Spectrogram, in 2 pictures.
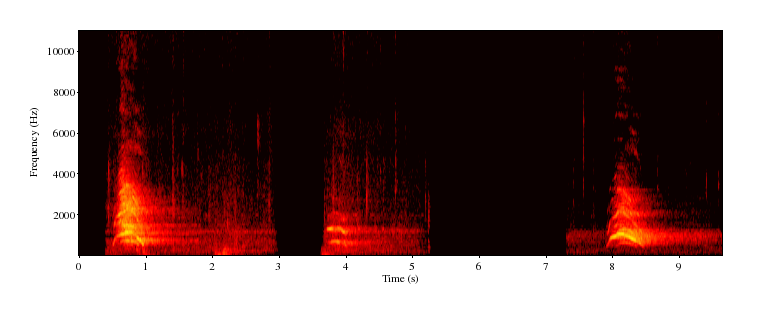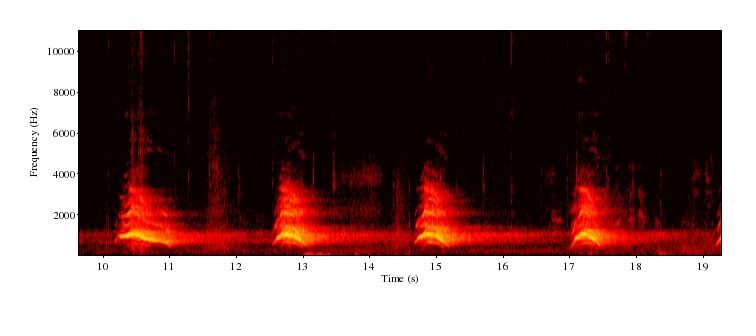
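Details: Eurasian lynx in the Bavarian Forest National Park, calling to a mate late at night under overcast skies with snow showers. Seven loud, descending, wailing calls with harmonics sound about every two and a half seconds, with a pause after the second.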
